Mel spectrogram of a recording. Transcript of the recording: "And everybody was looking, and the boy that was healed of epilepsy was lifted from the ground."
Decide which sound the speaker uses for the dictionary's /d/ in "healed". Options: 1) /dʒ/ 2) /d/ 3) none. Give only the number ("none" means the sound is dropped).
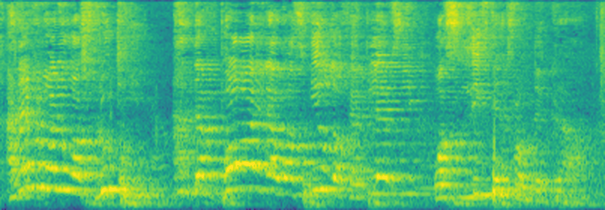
2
